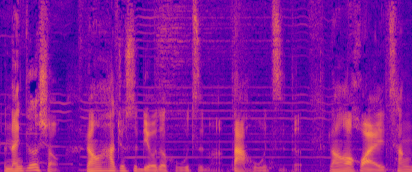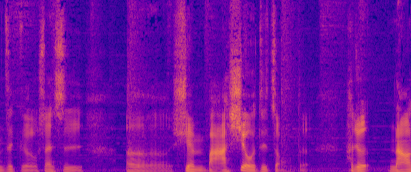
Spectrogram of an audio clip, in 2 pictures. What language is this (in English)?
Chinese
